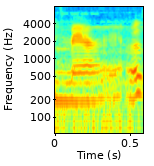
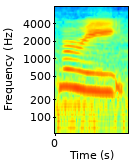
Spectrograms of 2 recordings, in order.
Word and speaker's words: Marie: I was going to say Mary. No, it's Marie.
